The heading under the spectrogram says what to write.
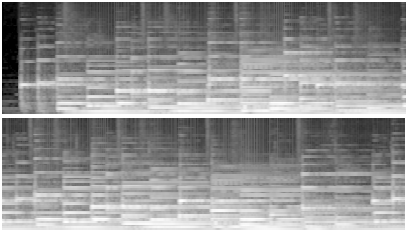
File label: Relaxing Piano Lullabies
